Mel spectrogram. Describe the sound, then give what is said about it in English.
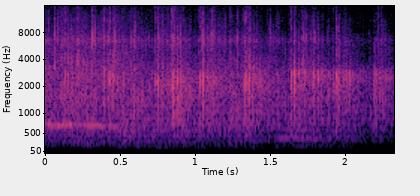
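A church audience claps during a sermon, a faint but steady spatter of many hands applauding at an even pace, heard alone without talk. “if we're going to clap, then everybody should clap”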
